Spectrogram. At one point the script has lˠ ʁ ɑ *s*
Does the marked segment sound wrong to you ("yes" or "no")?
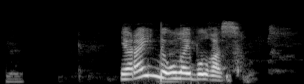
no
